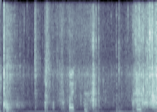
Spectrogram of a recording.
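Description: A machete chops into bamboo with sharp knocks.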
